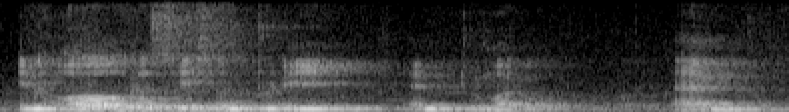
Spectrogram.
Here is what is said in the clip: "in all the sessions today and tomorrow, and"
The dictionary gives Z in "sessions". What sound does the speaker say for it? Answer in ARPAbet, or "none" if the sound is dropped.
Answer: none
